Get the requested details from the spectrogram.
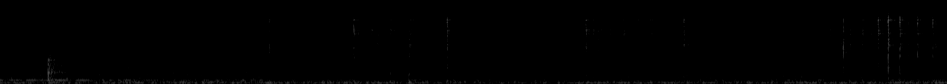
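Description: A metal utility-knife blade scrapes and carves a small, solid white gypsum block with a green painted coating, held in one hand, shaving off flakes. Quiet, dry scratching and crisp, bright scraping strokes repeat in short bursts over a low steady hum.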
